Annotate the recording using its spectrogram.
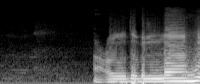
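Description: A short quiet pause with faint room hum. About a second in, a man's voice begins a slow, melodic Arabic recitation in the Qur'anic chanting style, with long held notes, amplified through a microphone.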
